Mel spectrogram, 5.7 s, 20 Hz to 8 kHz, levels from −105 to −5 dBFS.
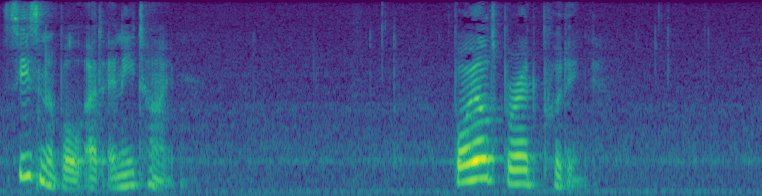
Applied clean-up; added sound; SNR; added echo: none; none; none; none.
